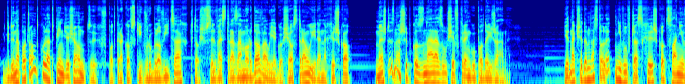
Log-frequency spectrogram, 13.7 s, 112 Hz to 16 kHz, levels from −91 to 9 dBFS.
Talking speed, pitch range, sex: 125 wpm, 75-115 Hz, male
